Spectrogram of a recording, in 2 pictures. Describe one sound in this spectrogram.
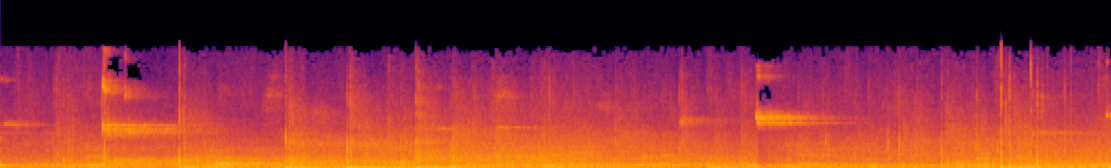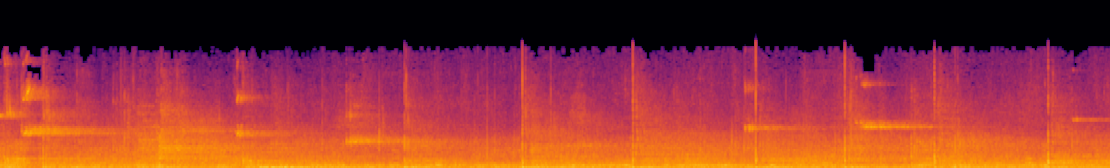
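Players' footsteps pound across an echoing hall.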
